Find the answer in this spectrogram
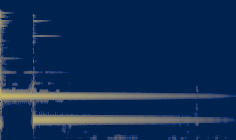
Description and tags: clean mi re
eliasheunincks musicbox-samplepack, i just cleaned it. sounds less organic now.
sample, note, metal, clean, toy, musicbox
